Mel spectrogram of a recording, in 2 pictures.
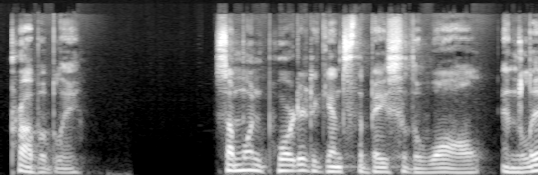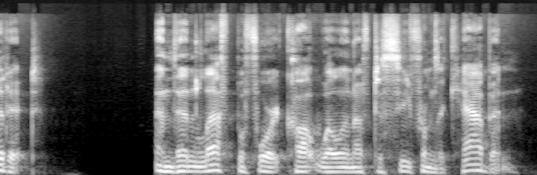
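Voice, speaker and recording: A man doing a guarded frontier rancher, clipped and measured, low and dry. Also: dark tone, dry recording, close to an everyday voice. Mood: grim. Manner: terse, measured. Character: guarded, steady rancher husband.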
